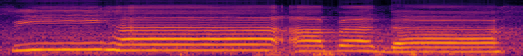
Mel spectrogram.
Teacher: ہا ابدن میں مد منفصل ہے، 4 الفی مد ہے، اس کو 4 الف کے برابر ہم نے کھینچ کر پڑھنا ہے۔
